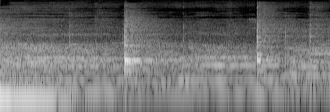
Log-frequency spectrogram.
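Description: Mridanga drum played by hand: a deep bass stroke rings out and fades within the first half second, then two sharper, higher strokes follow about a second apart.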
